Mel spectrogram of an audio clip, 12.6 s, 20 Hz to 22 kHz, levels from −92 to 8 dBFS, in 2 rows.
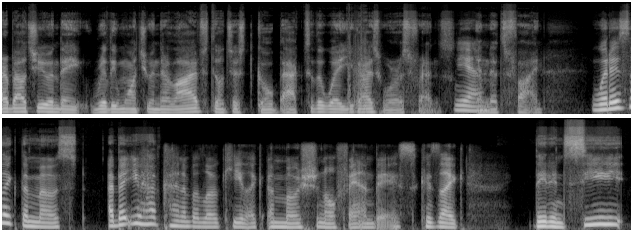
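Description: Speech, with two problems. From 3.45 to 3.64 s there's a loose connector crackle, a short scratchy burst where a worn contact kept making and breaking the signal. Then from 7.58 to 11.29 s you get a call bitrate drop: the top end falls from 20 kHz to about 8 kHz and the voice turns coarse and muffled, bottoming out for roughly 3.5 s. That fits the encoder dropping from around 32 to 12 kbps.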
